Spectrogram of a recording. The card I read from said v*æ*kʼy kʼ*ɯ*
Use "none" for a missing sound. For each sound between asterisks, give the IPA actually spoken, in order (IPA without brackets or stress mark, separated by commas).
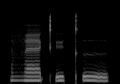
æ, ɯ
